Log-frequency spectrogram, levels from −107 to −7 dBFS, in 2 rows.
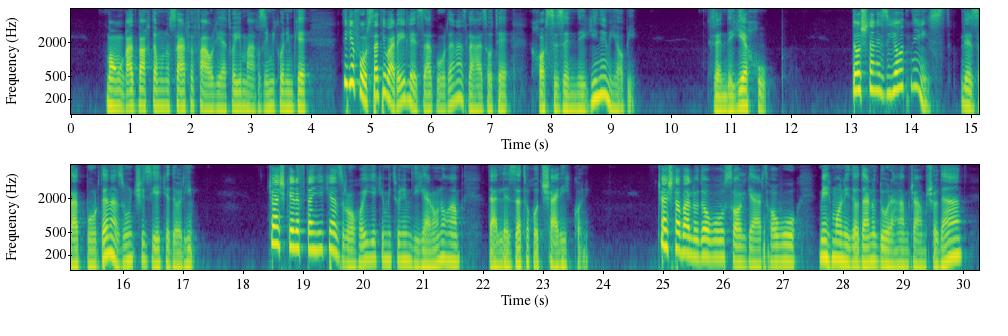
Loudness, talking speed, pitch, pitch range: -18 LUFS, 120 wpm, 145 Hz, 125-185 Hz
